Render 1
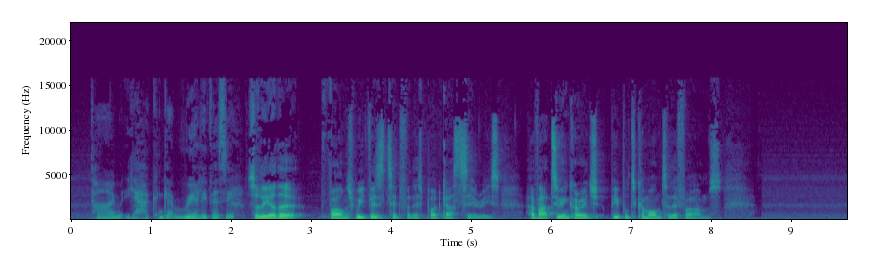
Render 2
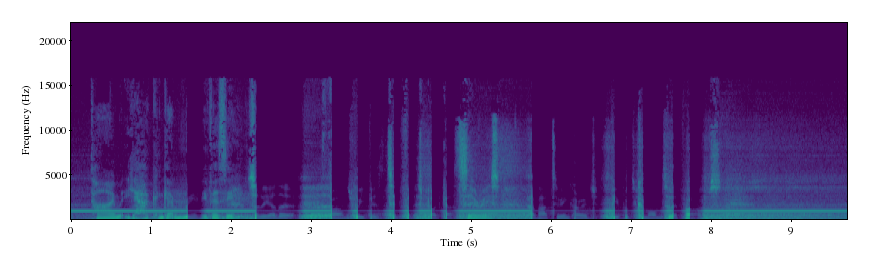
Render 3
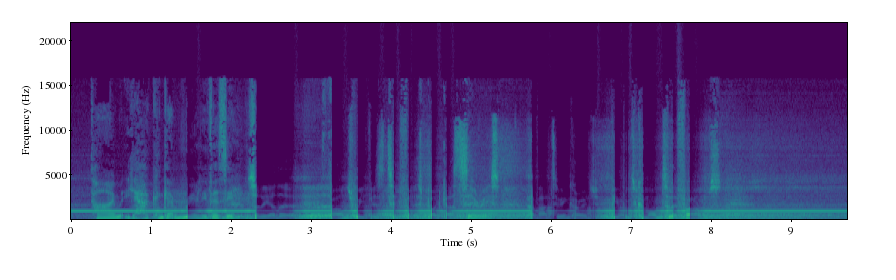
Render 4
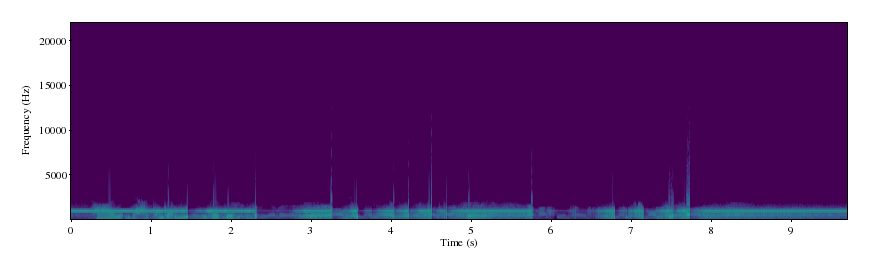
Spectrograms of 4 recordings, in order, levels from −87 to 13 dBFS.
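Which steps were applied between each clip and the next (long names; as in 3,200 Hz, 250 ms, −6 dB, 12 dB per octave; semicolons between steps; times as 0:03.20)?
steady tone 1,000 Hz −36 dBFS; feedback delay with all-pass diffusion 553 ms, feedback 68%, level −15 dB; gate with flip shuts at −17 dBFS, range −35 dB; level −2 dB
Bessel high-pass filter 190 Hz, order 2; background raised ahead of every attack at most 86 dB per second; level +6 dB
Chebyshev low-pass filter 1,200 Hz, order 5; spectral tilt +4 dB per octave; hard clipping −23 dBFS, distortion −21 dB; level −4 dB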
